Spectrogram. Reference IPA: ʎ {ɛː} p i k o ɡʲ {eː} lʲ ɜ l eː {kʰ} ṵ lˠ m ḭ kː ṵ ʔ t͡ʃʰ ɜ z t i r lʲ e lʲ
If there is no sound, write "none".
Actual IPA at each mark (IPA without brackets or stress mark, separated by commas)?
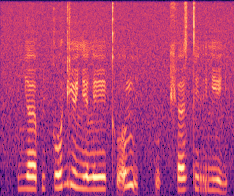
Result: ɜː, øː, kʰ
